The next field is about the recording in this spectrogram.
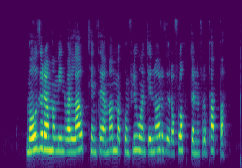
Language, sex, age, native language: Icelandic, female, 40-49, Icelandic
